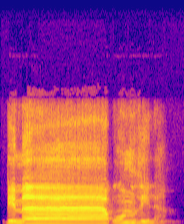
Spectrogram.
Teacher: Small madda is pronounced 3 to 5 seconds.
